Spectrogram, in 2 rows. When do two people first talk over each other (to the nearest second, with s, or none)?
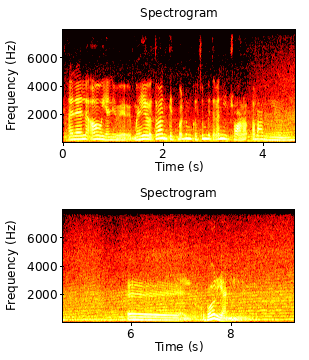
none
